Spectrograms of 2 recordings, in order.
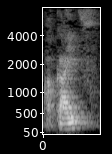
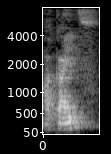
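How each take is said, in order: First: The middle consonant is a k sound. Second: The same.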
